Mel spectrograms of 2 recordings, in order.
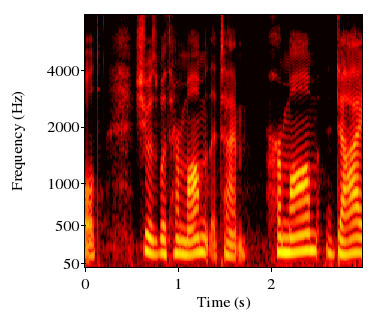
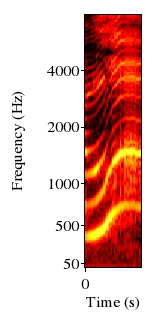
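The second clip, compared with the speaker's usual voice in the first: retold emotional cry; 8 dB louder than usual. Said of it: "I'm like".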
